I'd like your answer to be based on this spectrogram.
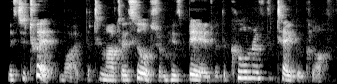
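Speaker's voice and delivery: plain reading voice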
